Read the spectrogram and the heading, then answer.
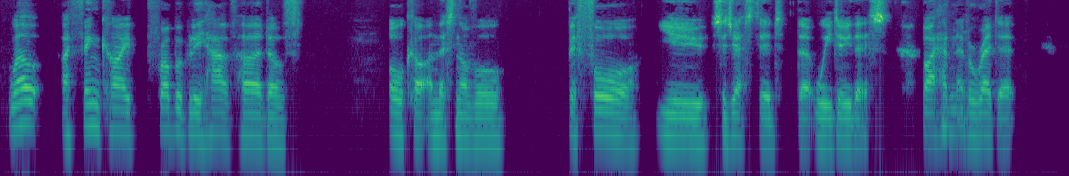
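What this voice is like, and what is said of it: Liverpool English accent. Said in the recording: “If you couldn't tell by the accent, ... is coming to us from Liverpool.”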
